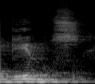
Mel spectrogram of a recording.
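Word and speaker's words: γένος: eu usei a palavra legos, foi uma falha minha. Na verdade não é legos, é genos.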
